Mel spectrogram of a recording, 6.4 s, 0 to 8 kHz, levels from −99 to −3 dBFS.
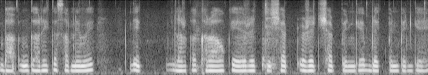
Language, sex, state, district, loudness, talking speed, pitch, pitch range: Hindi, female, Arunachal Pradesh, Longding, -16 LUFS, 225 wpm, 190 Hz, 190-200 Hz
